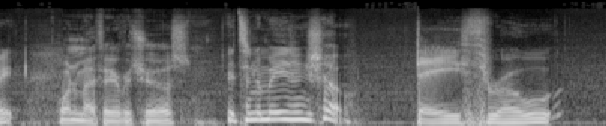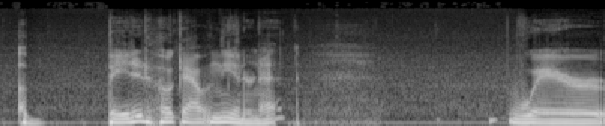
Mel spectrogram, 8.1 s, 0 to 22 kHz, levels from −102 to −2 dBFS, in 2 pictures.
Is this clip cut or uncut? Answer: uncut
